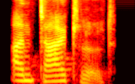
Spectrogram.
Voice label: "untitled", Indian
